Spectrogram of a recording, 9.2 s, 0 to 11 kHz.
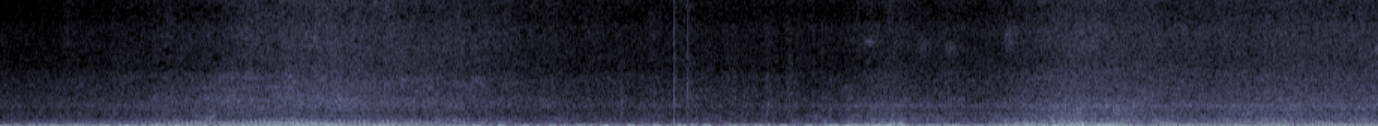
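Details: Audi A4 1.8: rough, stumbling, lumpy idle and revs from an ignition open-circuit misfire on cylinders 1 and 4; after swapping the coil, a dead spark plug was found and replacing it cured the misfire.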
